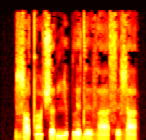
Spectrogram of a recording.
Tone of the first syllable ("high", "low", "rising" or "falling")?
falling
